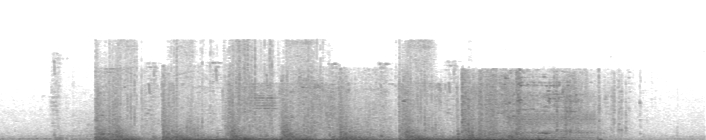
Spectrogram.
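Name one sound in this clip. A pickaxe strikes a wooden trailer with hard thuds.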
